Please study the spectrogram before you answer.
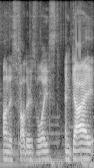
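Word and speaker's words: GAI: Guy is an AI system based on his father's voice, and Guy is spelled G-A-I and it stands for Genomic Artificial Intelligence.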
